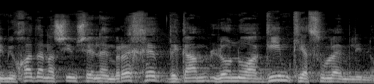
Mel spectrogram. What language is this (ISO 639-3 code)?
heb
